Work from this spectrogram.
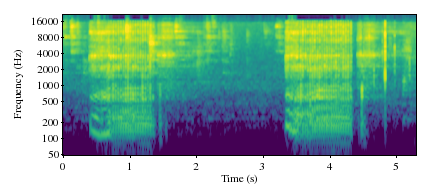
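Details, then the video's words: Tyra the bulldog snoring during a nap indoors, dated 10/29/12: two long, loud, rasping snores about three seconds apart, each a broad raspy noise lasting roughly a second, with quieter breathing and small clicks between. "Tyra the Bulldog Snoring. Naptime 10/29/12"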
